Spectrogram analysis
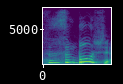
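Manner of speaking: high-pitched mock indignation; hysterical outrage. Curse monger reacting to his ruined curse, hysterical outrage. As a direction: squeal the complaint, hammed-up. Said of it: "imagine his hysterical reaction".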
